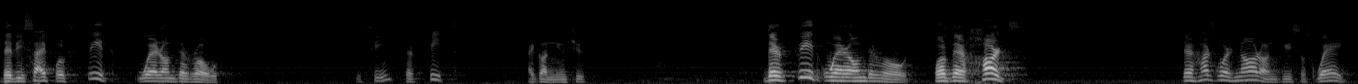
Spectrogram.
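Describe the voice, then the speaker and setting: Guy preaching in church, slightly high voice, repeats stuff for emphasis, goes loud then soft. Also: big pitch swings, slow pace, pauses often, low-quality recording. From Chile. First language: Spanish. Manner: emphatic repetition with dramatic rises and drops in volume. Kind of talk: church sermon. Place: church sanctuary, speaking from a lectern on stage.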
